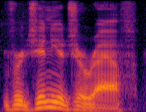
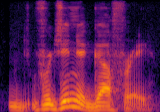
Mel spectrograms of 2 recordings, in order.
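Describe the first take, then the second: First: The surname is said like the word giraffe. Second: The surname is said like guffrey.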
